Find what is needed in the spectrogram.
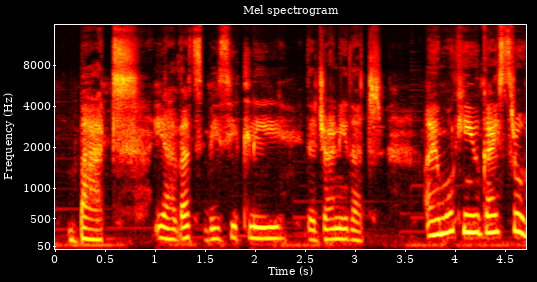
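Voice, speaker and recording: Over noticeable background noise, a woman with a fairly low pitch talks at a fairly quick pace with lively intonation. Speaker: lifestyle vlogger. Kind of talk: motivational talk. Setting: outdoors.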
